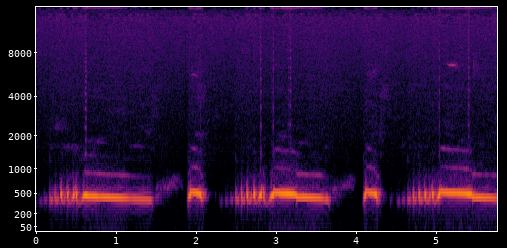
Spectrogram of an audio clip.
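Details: Spotted dove, a local bird, singing: low cooing phrases, each a quick stuttering run of notes followed by a long steady coo, with a short separate coo between phrases, repeated about every two seconds.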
